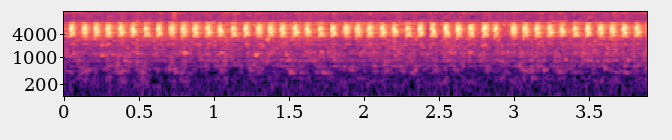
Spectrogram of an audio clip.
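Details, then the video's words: Eurasian tree sparrow fighting call, used as song-training audio for cage birds: a fast, steady run of high, harsh chirps, about eight a second, with a faint hiss of background noise. "Burung Gereja Tarung"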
